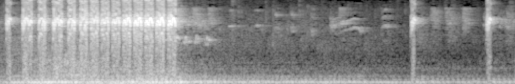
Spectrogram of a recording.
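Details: Sogon, also called sogok ontong, singing as a lure call: a fast burst of rapid high chirps repeated about twelve times in under two seconds, then quiet with two sharp isolated notes.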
